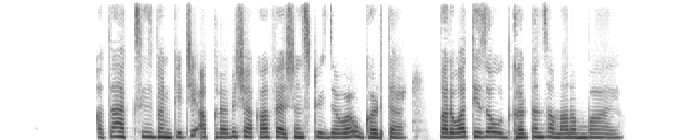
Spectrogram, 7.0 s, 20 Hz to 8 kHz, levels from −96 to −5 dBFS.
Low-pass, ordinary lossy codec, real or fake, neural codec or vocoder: none; none; fake; codec, 16 kHz, 1 kbps, X-Codec, HuBERT features, trained on balanced general audio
